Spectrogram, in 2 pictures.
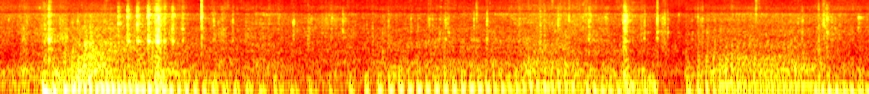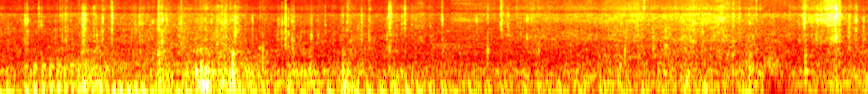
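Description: Enduro motorcycle engine running at low revs on a forest-trail descent: it comes in sharply about a quarter second in, dips briefly around the middle and eases off near the end. Scattered crackles of dry leaves and twigs under the tyres are heard throughout.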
